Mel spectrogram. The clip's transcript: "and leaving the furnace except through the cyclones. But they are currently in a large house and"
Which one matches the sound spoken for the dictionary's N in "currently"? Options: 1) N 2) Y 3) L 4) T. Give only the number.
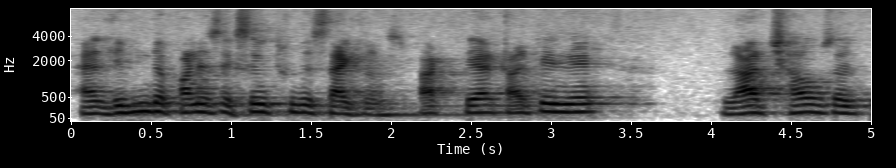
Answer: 3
